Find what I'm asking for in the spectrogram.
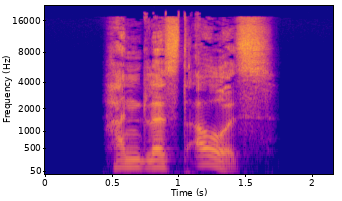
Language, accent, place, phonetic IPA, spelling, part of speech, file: German, Germany, Berlin, [ˌhandləst ˈaʊ̯s], handlest aus, verb, De-handlest aus.ogg
- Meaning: second-person singular subjunctive I of aushandeln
